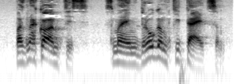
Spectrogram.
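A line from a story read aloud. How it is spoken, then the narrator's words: Shouting. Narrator (Russian): кричал Егор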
